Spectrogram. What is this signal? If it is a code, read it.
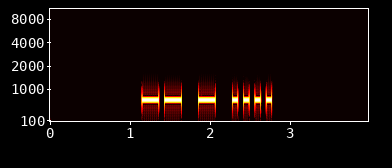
Morse code, heard as a keyed tone, about 17 wpm, 700 Hz. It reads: MTH
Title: USA Call Sign Postfixes - 3 Letters 17wpm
